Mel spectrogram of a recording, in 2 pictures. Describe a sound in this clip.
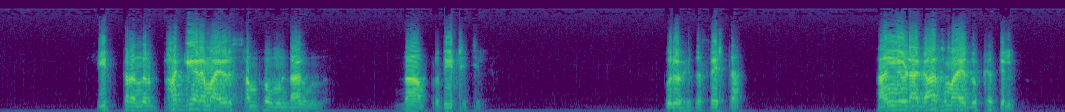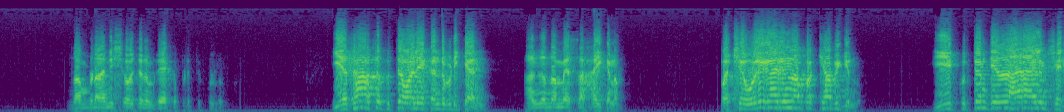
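A man speaks with feeling in a clear, close voice.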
